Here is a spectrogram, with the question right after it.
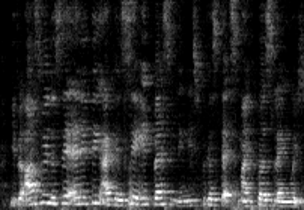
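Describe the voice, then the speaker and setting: Amid noticeable background noise and audible room echo, a woman talks in a high voice with very wide pitch swings. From northern Malaysia (Penang area). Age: 50s. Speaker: professor. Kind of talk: lecture. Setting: classroom with audience. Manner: code-switching English and Mandarin.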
